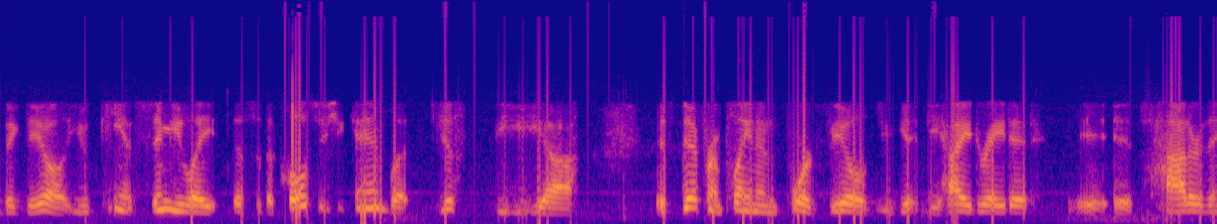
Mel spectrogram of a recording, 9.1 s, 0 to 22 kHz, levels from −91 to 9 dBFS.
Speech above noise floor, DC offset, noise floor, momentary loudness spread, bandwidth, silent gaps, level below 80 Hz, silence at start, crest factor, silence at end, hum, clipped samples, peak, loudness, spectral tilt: 29 dB; under 0.1%; -51 dBFS; 11 LU; over 20 kHz; none; -54 dBFS; 0.05 s; 18 dB; 0 s; none; under 0.1%; -4 dBFS; -23 LUFS; -5.5 dB/octave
